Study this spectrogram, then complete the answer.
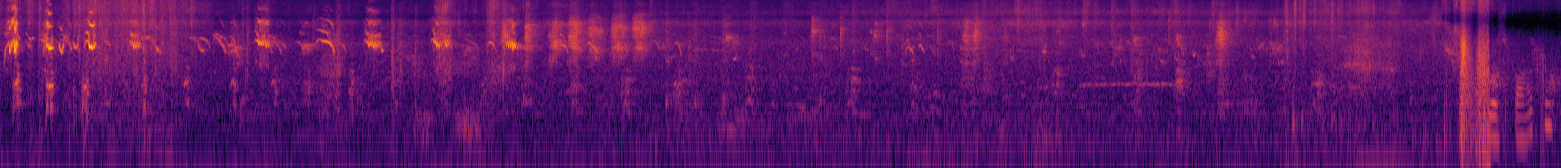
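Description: Chickens in a large aviary, a male and a smaller female, clucking in short irregular bursts close by while a person talks quietly in Portuguese.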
